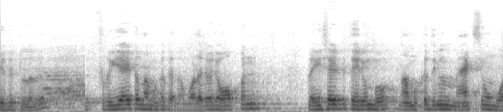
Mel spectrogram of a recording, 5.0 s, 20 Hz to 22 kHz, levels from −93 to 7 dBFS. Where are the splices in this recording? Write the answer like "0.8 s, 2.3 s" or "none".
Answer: 0.9 s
